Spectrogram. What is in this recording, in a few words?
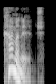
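"commonage", British English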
